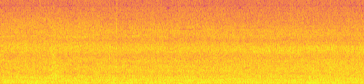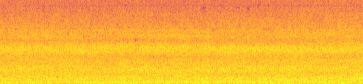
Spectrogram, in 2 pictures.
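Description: A waterfall at Catemaco, Mexico, heard from close by or from within the falls, gives a steady, dense roar of rushing water that stays loud and even throughout, with no voices.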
